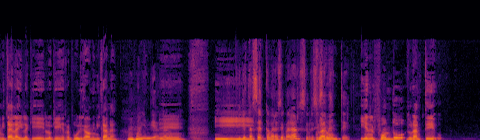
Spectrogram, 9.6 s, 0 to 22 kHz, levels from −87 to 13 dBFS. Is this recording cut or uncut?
cut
